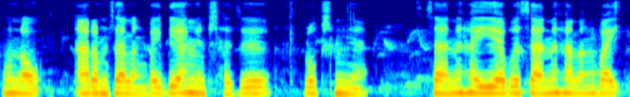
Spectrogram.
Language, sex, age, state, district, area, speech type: Bodo, female, 45-60, Assam, Chirang, rural, spontaneous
